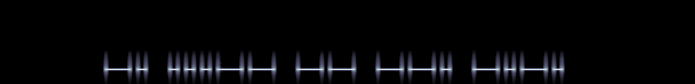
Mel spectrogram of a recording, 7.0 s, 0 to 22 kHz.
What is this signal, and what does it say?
Morse code, heard as a keyed tone, about 15 wpm, 700 Hz. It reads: N3MGC
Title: USA Call Signs 15wpm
